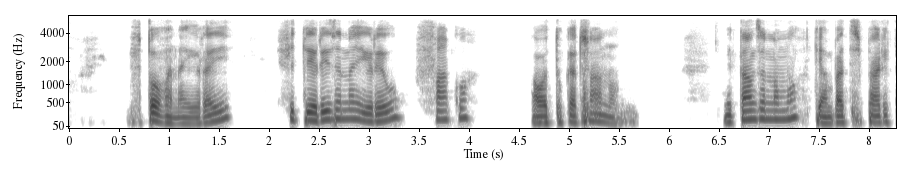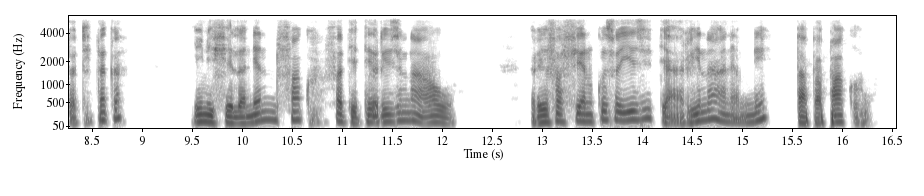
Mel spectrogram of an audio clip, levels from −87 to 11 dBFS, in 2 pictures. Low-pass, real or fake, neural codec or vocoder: 5.4 kHz; fake; codec, 44.1 kHz, 7.8 kbps, Pupu-Codec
